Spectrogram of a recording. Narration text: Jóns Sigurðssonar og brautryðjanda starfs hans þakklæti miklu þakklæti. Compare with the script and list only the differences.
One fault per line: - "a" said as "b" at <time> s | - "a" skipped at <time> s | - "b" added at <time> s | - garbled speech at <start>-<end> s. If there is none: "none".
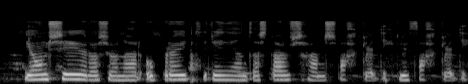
none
